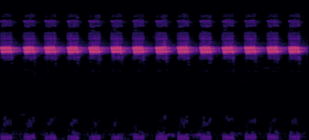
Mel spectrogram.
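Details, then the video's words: Wild cricket calling, meant as training sound for songbirds: a steady train of bright, tinny, very high chirps, roughly four per second, loud and clean with no other sounds. "suara jangkrik alam"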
